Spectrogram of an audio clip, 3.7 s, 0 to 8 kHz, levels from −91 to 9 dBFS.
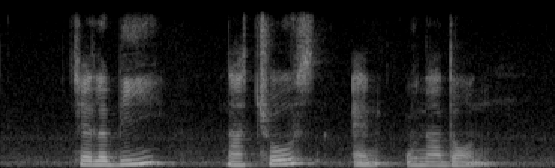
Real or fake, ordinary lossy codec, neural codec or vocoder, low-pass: real; none; none; 7.2 kHz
